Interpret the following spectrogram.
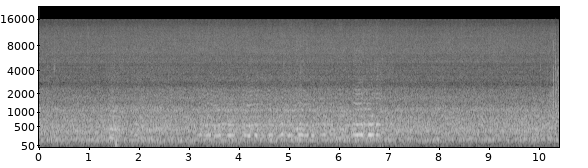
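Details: Apiary honey bees working the goldenrod nectar flow in September 2014: a continuous droning buzz with individual passing bees adding wavering tones that rise and fall over the steady hum.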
